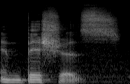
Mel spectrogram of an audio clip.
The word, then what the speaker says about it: ambitious: The three vowels, i o u, form one sound only since the syllable is not emphasized. If you've been watching my videos for a while now, you probably know that usually when a syllable is not emphasized, the vowel or vowels in that syllable become a schwa sound. So, uh. And the last sound is an s sound. So, this last syllable is shus.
